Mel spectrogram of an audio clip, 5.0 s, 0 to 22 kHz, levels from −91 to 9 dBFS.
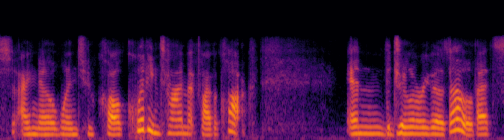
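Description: From start to finish the speech carries AMR wideband (HD Voice) codec damage, and it's heavy: rough, raspy texture that fits the codec's lowest rate, around 6.6 kbit/s. The vocal tract model is starved of bits, and nothing survives above about 7.3 kHz.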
